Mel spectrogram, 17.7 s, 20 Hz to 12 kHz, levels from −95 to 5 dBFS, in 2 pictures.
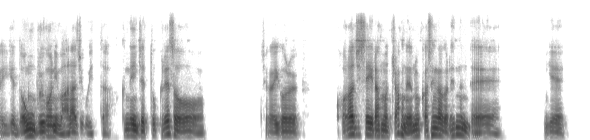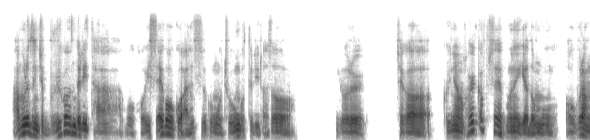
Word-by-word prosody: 이게 70 - -6
너무 100 0 +4
물건이 90 +2 +3
많아지고 70 +2 -2
있다. 60 -1 -15
근데 105 0 +1
인제 85 -2 +3
또 100 - -8
그래서 90 - 0 0.8
제가 80 - -7
이거를 85 0 0 0.6
garage 120 0 +2
세일을 110 -4 +4
한번 95 -4 +1
쫙 - - -1
내놓을까 95 +5 +2
생각을 110 -2 +2
했는데 80 - -2 0.7
이게 80 -3 -5 0.6
아무래도 140 -3 +5
이제 95 - +1
물건들이 110 -3 +2
다 80 -1 -9 0.2
뭐 - - -11
거의 80 - -7
새 - - +2
거고 125 -4 +3
안 65 +3 -2
쓰고 80 +2 -11
뭐 70 -3 -2
좋은 85 +8 0
것들이라서 85 -2 -5 0.6
이거를 80 -2 -1 0.5
제가 - - +1 0.2
그냥 90 +1 +1
헐값에 165 -3 -1
보내기가 85 -2 +1
너무 70 +1 -1
억울한 85 +4 +1
90 Hz, 330 characters per minute, -25 LUFS, 80-105 Hz, 0.8 s, 아무래도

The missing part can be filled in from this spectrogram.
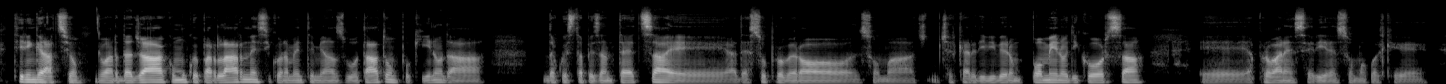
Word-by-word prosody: Ti - - +2
ringrazio, 105 -4 +4
guarda 90 0 0
già 105 +2 +8
comunque 105 0 -3
parlarne 105 +5 +3
sicuramente 95 -2 -4
mi 90 - -8
ha 85 0 -4
svuotato 90 +5 0
un 105 - -3
pochino 95 +2 -8
da 80 -3 -4 0.5
da - - -8
questa - - +1
pesantezza, 95 +4 +3
ehm, 80 -2 -5
adesso 80 -2 -3
proverò 85 -2 -3
insomma 80 +1 -8
a 85 - -14
c - - -13
cercare 90 - -7
di 90 0 -7
vivere 90 0 -4
un 85 -2 -8
po' 100 -1 -1
meno 100 -1 +1
di 95 0 -7
corsa 100 +1 +2 0.5
e 80 0 -11
a - - -10
provare 85 -2 -2
a - - -5
inserire 85 -1 0
insomma 80 0 -5
qualche 80 -2 -13
90 Hz, 155 wpm, -25 LUFS, 80-100 Hz, 0.5 s, già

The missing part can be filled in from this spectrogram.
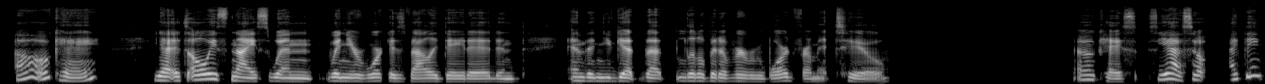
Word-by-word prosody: Oh, 295 -4 0
okay, 180 - -3 0.6
yeah, 195 -2 +4
it's 180 +1 +1
always 240 +2 +4
nice 155 -4 +6
when 150 -4 +1
when 170 -1 +3
your 155 -1 +1
work 160 +2 -2
is 145 -2 -3
validated 140 -1 -1
and 130 -1 -5 0.5
and 175 -1 -2
then 160 -1 0
you 160 0 -2
get 165 +1 +5
that 150 -3 +3
little 165 0 -1
bit 160 +1 -1
of 150 -1 -2
a 150 -1 +2
reward 145 +4 -4
from 135 - -6
it, 70 - -10
too. 65 0 -5 1.9
Okay, 210 -11 -2
s 140 - -3
so, - - -11
yeah, 240 -1 +5
so 205 +2 -1 0.3
I 230 - -3
think 390 +8 -3
155 Hz, 155 wpm, -22 LUFS, 140-180 Hz, 1.9 s, nice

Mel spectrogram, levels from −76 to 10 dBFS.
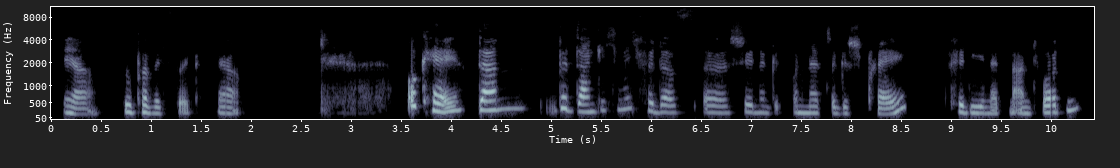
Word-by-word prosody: Ja, 165 -4 0 0.3
super 210 -2 +2
wichtig, 180 -1 -6 0.2
ja. 185 -2 -3 1.7
Okay, 265 - +7
dann 295 +4 +5 0.2
bedanke 240 -6 +1
ich 265 - -17
mich 315 +3 -9
für 245 - -2
das, 205 -1 -2 0.2
äh, 195 -1 -4
schöne 205 -2 -5
G - - -13
und 195 -1 -3
nette 190 -1 -4
Gespräch, 175 - -1 0.5
für 210 -3 +3
die 190 -1 0
netten - - -5
Antworten. 205 - +1
210 Hz, 120 wpm, -24 LUFS, 190-270 Hz, 1.7 s, Okay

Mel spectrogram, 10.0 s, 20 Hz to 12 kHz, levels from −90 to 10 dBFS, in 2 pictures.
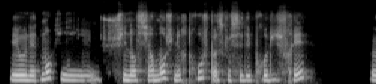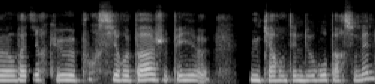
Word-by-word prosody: Et 200 0 +7
honnêtement 200 +6 +5
qui 195 -7 -2 0.2
financièrement 195 +3 +2
je 260 -7 -4
m'y 195 - 0
retrouve 275 +6 -4
parce 190 - -1
que 190 - -5
c'est 190 +1 -3
des 185 - -1
produits 195 +2 -2
frais, 215 +7 -1 0.8
heu, 190 -1 +3
on 190 - +1
va 190 0 +3
dire 205 0 -5
que 200 -1 +2
pour 185 +5 -13
6 205 - +1
repas 195 +2 +4
je 200 -1 -1
paie, 200 -1 -1
heu, 220 +4 -4 0.5
une 195 -2 +2
quarantaine 185 0 -1
d'euros 190 +2 -1
par 195 -1 -4
semaine. 210 +8 -3
195 Hz, 175 wpm, -21 LUFS, 190-205 Hz, 0.8 s, Et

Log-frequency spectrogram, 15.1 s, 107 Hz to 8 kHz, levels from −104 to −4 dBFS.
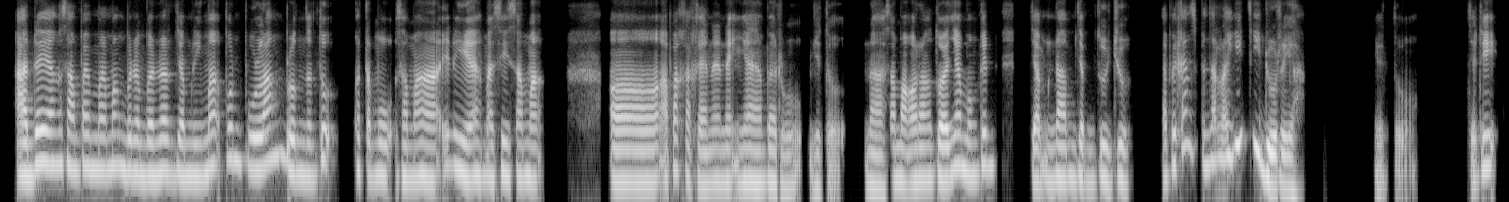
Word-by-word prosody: ada 190 +5 +6
yang 235 -1 +4
sampai 225 -1 +1
memang 215 +1 0
bener-bener 195 0 +1
jam 190 -1 +1
5.00 195 +5 0
pun 260 -2 -4
pulang 240 +7 +2
belum 200 -2 +2
tentu 185 +7 -2 0.2
ketemu 190 -3 -3
sama 180 -1 +2
ini 225 -2 -1
yah 190 - +3
masih 185 +1 -1
sama, 180 -2 0 0.7
eee, 165 0 +4
apa, - - -2
kakek 160 -4 -1
neneknya 165 0 0
baru, 155 -3 -3
gitu. 150 -1 -7 0.2
Nah 145 -1 0
sama 170 -2 +1
orang 170 +2 +1
tuanya 180 +6 +4
mungkin 215 +3 -2 0.3
jam 165 -1 0
6.00, 175 0 0
jam 175 -2 -2
7.00. 170 -1 -3 0.3
Tapi 180 - -3
kan 360 - -2
sebentar 240 -6 -3
lagi 365 +8 +2
tidur 195 - +5
yah, 140 -4 0 0.8
gitu. - - -9 0.7
Jadi 220 +1 0
185 Hz, 160 wpm, -24 LUFS, 165-215 Hz, 0.8 s, ada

